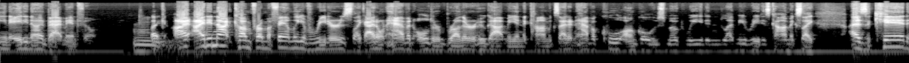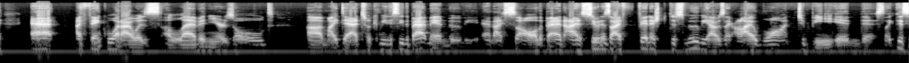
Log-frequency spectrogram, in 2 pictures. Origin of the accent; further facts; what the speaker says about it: Virginia Beach, Virginia, United States; also born or lived in Norfolk, Virginia / Meridian, Mississippi / Richmond, Virginia; I grew up in Virginia Beach, Virginia. I was born in Norfolk. My dad was in the military. So when I was like 2, we moved to Meridian, Mississippi, but I don't remember any of that. Then we moved back to Virginia Beach and I lived there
